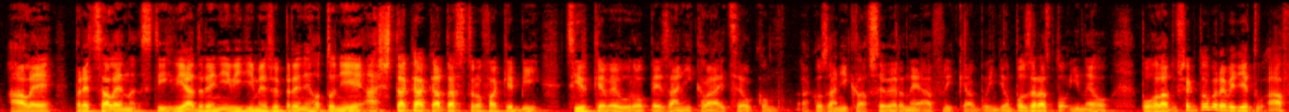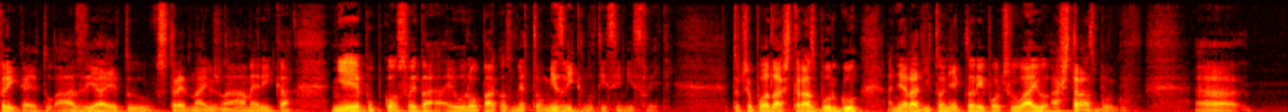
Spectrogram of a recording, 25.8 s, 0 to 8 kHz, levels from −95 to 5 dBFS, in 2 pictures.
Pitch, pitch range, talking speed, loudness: 100 Hz, 90-110 Hz, 170 wpm, -29 LUFS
